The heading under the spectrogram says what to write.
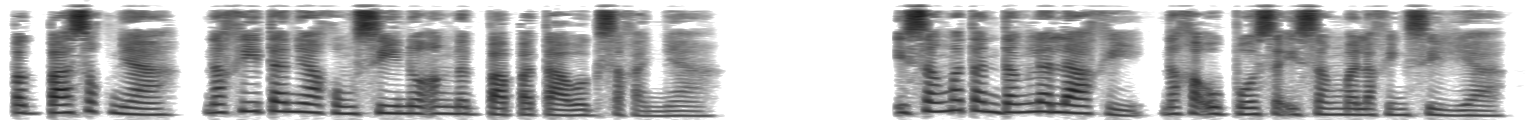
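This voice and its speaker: Reading a scripted story in the style of a dramatic audiobook narrator, this Filipino-accented woman has a medium-pitched voice with a darkish tone. The recording is dry and studio-clean.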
